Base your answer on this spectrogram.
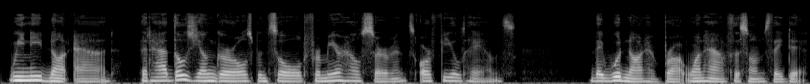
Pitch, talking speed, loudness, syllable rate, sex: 150 Hz, 215 wpm, -18 LUFS, 4.9 syllables/s, female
